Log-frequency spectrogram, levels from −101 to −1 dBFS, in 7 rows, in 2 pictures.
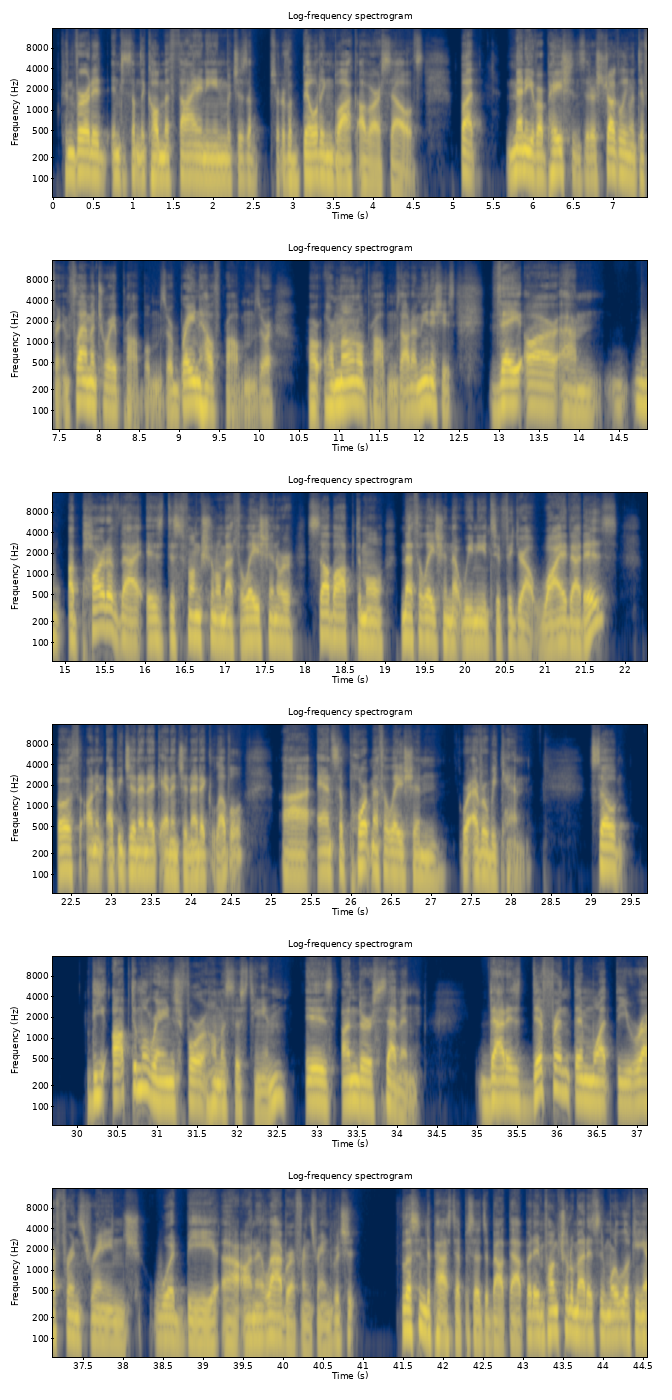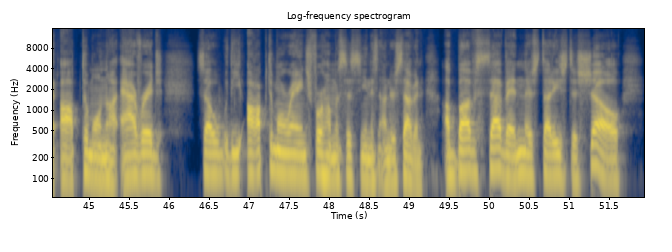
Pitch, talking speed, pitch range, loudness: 110 Hz, 150 wpm, 100-120 Hz, -19 LUFS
